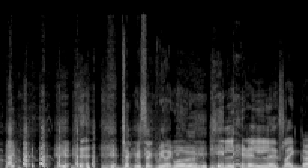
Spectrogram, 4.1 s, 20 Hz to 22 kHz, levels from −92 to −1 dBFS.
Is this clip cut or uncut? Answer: uncut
